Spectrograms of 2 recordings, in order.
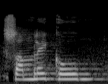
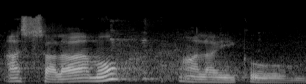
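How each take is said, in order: First: The syllable 'la' is left out of the greeting. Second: The syllable 'la' is clearly said in the greeting. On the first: It wishes death upon the listener. The speaker calls it wrong. "Ada lagi yang salamnya gini" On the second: It wishes peace upon the listener. The speaker calls it right. "ini jadi mengucapkan salamnya yang benar"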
